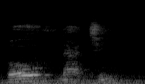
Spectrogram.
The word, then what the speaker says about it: Bonotchi: It's pronounced Bonotchi. Bonotchi.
